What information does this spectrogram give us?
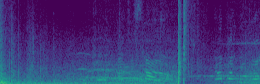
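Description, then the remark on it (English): Police in Kampala, Uganda, fire tear gas at crowds supporting opposition candidate Kizza Besigye ahead of an election: one sharp, loud bang cuts through a steady wash of crowd noise and scattered shouts, then the din carries on. “The sound of police firing tear gas at crowds supporting opposition candidate Kizza Besigye, who was briefly detained.”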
